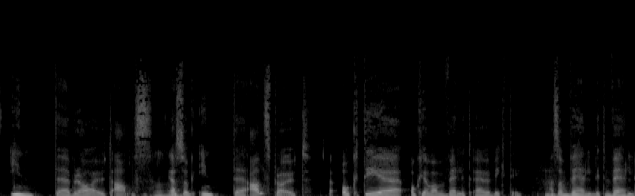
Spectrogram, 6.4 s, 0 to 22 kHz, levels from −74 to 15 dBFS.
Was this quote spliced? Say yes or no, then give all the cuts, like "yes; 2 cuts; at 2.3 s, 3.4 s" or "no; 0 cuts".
yes; 1 cut; at 3.4 s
